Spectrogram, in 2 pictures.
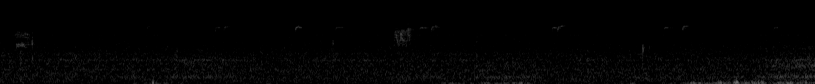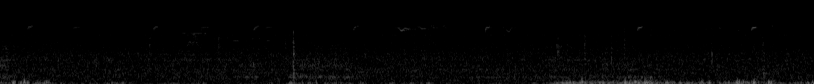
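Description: Quiet outdoor ambience: faint, short, high bird chirps repeating every second or so, with two stretches of low rumble about seven and fourteen seconds in.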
